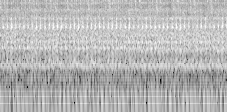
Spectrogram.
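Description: Steady, even idle with a regular low thrum about two pulses a second and a light whirr from the spinning clutch; sounds healthy.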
